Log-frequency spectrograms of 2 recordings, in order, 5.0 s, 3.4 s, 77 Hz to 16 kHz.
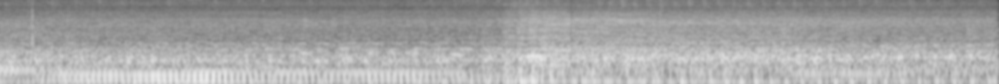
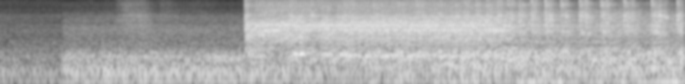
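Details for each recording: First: Bajaj Pulsar 180 single-cylinder after replacing timing chain, chain pad, tensioner, engine oil, clutch and head gaskets: idle and blips stay smooth and even, no ticking or chain rattle; engine noise fixed. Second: Bajaj Pulsar 180 cc bike just started: loud, dry metallic clatter over the idle from a worn timing chain; tensioner to be checked and chain replaced.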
